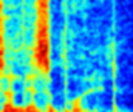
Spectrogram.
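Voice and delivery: a hushed, heavy reprimand; quiet disappointed rebuke. Retold or imitated. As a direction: say it quietly like a let-down officer. Captain's quiet rebuke retold.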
